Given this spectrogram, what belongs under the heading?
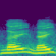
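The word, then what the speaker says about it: Nené: avançant entre brésilien n'aille cela s'écrit comme notre maréchal n'est mais ça se prononce name voici sur votre écran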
